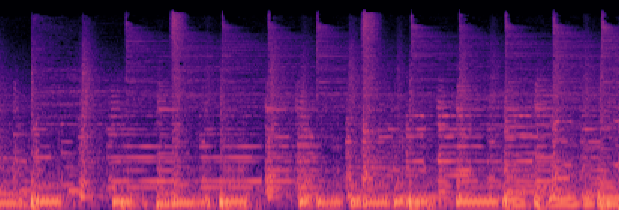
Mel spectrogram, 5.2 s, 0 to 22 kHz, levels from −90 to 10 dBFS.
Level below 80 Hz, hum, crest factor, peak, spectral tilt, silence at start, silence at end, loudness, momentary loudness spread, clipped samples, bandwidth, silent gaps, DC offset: -32 dBFS; none; 16 dB; -6 dBFS; -6.5 dB/octave; 0 s; 0 s; -23 LUFS; 3 LU; under 0.1%; 18 kHz; none; under 0.1%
